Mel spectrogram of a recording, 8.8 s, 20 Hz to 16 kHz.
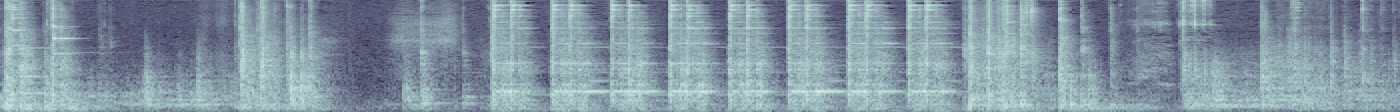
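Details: Restored 1977 Williams Hot Tip solid-state pinball machine: sharp irregular solenoid clacks and bright chime notes ring cleanly through play with a steady tone sequence; owner felt a startup melody note was off; normal pinball gameplay.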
